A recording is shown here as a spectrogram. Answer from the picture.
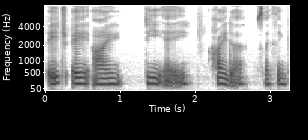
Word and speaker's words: Haida: There's a style of art called Haida or Hayida. I'm not sure how it's pronounced. H A I D A.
